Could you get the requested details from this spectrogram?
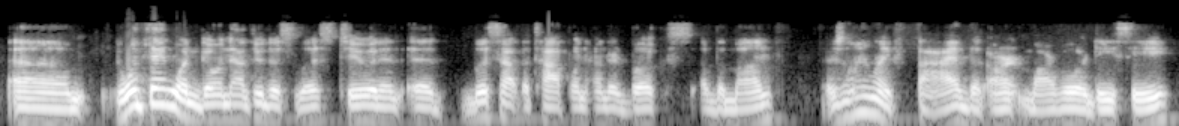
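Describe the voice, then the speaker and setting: A man's voice: low voice, lively intonation, moderate pace, a little mellow, husky, dry recording. A male podcast host chatting casually from a makeshift travel setup, his voice slightly robotic and metallic. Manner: easygoing, chatty, many fillers and restarts. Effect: slightly robotic, metallic-sounding voice. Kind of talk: casual chat. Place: away from home at a conference. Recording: dull, dry lo-fi sound.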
